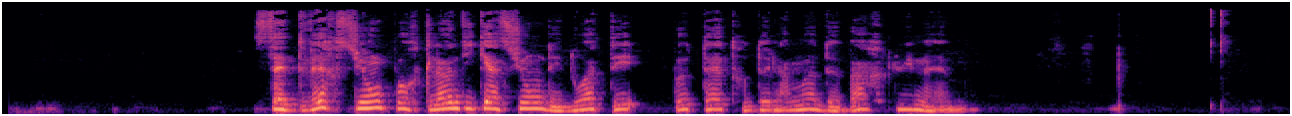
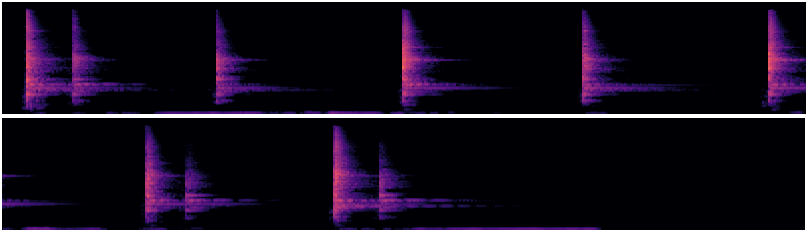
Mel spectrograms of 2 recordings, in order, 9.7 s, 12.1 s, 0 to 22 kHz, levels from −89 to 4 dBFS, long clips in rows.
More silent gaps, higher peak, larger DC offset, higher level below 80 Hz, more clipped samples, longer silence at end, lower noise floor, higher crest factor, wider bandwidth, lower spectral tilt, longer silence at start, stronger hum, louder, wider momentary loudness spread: neither; about the same, -2 dBFS vs -4 dBFS; neither; first, -54 dBFS vs -72 dBFS; neither; second, 1.25 s vs 3.1 s; second, -75 dBFS vs under -90 dBFS; second, 20 dB vs 36 dB; about the same, 16.5 kHz vs 16 kHz; first, -6 dB/octave vs 3.5 dB/octave; first, 1.9 s vs 0.2 s; neither; first, -22 LUFS vs -31 LUFS; second, 15 LU vs 23 LU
